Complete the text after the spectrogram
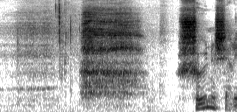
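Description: An older man sniffs deeply.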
